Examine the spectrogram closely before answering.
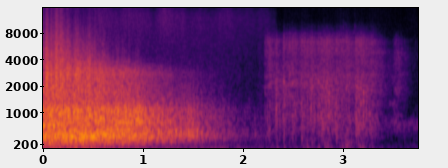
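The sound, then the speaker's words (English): A volley of military gunfire fired on a shouted command: a loud, sharp blast that rolls and slowly decays, followed by a quieter second crackle of shots before fading. “Prepare to fire! Ready? Fire!”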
